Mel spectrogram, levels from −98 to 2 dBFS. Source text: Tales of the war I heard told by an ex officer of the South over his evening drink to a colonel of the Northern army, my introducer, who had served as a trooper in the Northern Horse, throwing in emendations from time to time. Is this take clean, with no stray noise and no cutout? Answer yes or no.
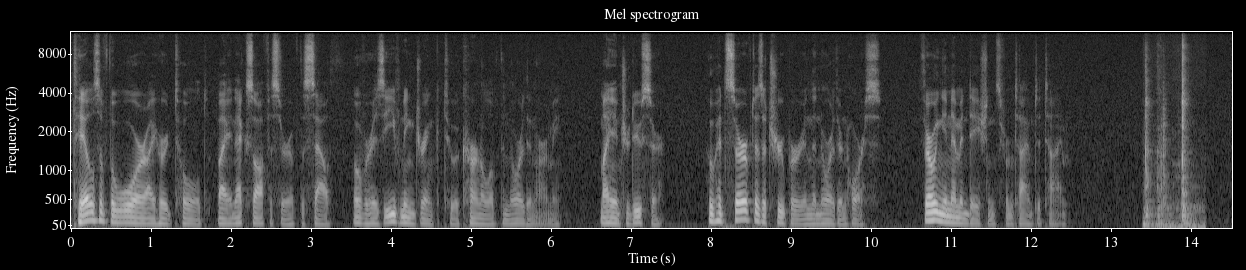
no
